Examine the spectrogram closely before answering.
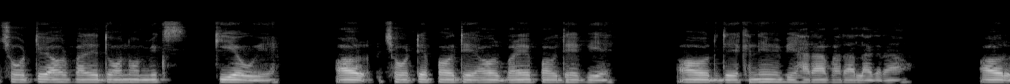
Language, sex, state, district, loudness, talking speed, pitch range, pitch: Hindi, male, Jharkhand, Sahebganj, -24 LUFS, 160 wpm, 100-110 Hz, 105 Hz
